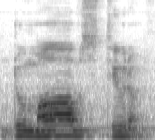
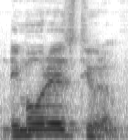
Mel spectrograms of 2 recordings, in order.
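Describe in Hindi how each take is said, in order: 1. इस नाम का उच्चारण फ़्रेंच तरीके से होता है। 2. इस नाम का उच्चारण अंग्रेज़ी तरीके से होता है। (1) "correct pronunciation in French" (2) "For convenience, dear students, uh, we say"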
